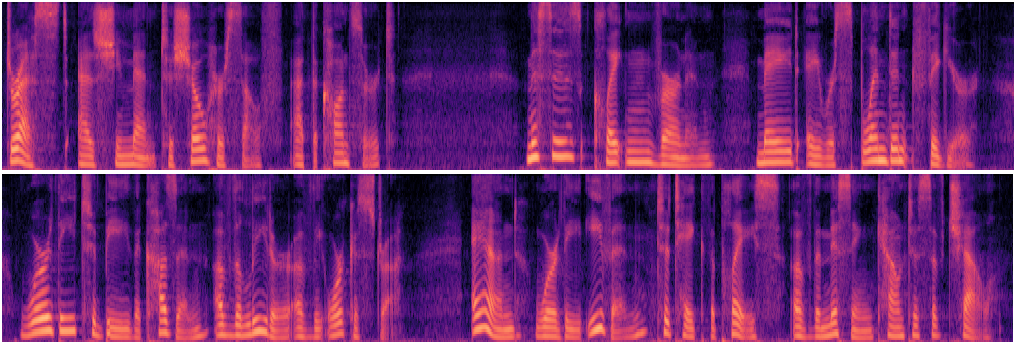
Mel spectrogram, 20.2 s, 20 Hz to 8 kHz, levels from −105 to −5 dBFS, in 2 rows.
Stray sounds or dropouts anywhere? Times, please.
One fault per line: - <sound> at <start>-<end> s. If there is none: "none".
none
